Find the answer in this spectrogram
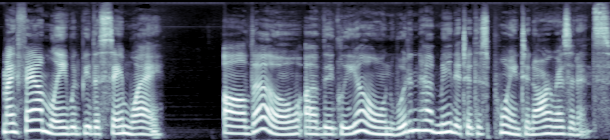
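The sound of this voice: Over a quiet background, an unforced reading voice moves with ordinary pitch variation.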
